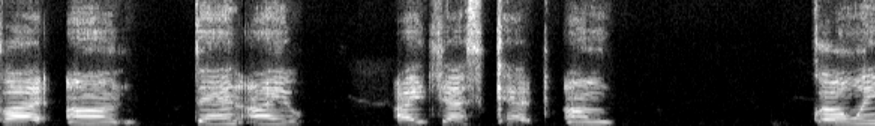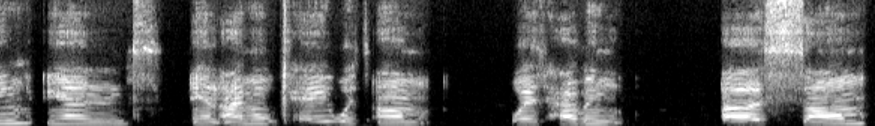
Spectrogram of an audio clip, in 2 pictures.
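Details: Young woman who stutters, working as an actress voicing the lead character in an animated series; genuine stuttering.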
